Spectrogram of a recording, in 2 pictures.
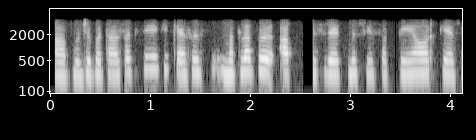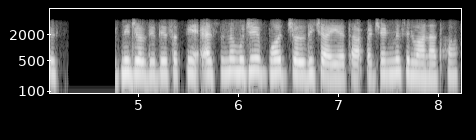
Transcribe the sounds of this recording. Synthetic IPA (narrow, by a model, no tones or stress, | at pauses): aːpmʊd͡ʒʱebɐt̪asɐk̚t̪iɦɛ̃kikɛːsemɐt̪ləbaːp̚ɪsɾeːʈ̚mẽsiːsɐk̚t̪iɦɛ̃ɔːɾkɛːse | kɪt̪nid͡ʒɐld̪id̪eːsɐk̚t̪iɦɛ̃ʔɛːsmẽmʊd͡ʒʱebɔːt̪̚d͡ʒɐld̪it͡ʃaːɦijat̪ʰaʔeːɾd͡ʒɛ̃ɳʈmẽsɪlʋaːnat̪ʰaː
